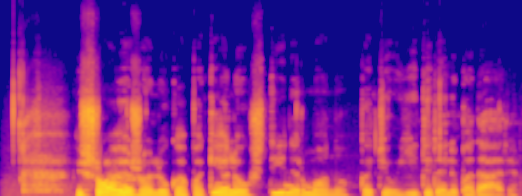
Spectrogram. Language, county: Lithuanian, Kaunas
